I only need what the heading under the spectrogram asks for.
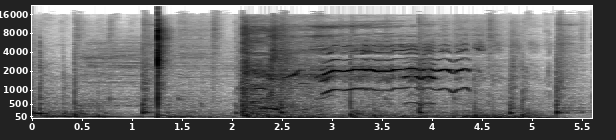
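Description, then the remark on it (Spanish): A beer can or bottle opening: one sharp click, then a rushing hiss that lingers for a few seconds while thin, wavering high tones sound over it. “Estoy abriendo una cerveza, lo siento.”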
